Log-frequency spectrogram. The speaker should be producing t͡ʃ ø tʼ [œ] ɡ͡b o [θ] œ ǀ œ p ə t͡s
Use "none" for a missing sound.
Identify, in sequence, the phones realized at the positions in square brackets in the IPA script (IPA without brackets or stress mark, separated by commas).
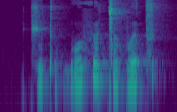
ə, θ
